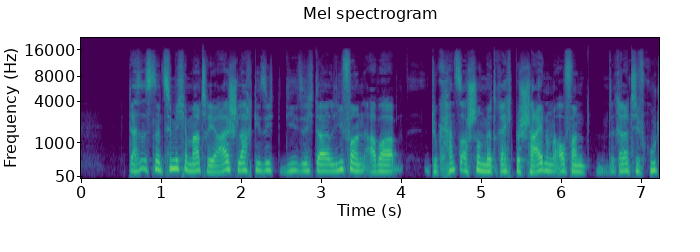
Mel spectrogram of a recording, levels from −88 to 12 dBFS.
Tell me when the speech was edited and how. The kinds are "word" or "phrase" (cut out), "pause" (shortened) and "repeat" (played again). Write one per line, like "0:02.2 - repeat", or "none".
none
